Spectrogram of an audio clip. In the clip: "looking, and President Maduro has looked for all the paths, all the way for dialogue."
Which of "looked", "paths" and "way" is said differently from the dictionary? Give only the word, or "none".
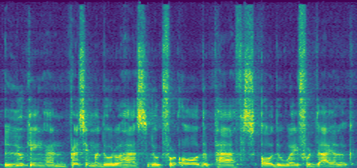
none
